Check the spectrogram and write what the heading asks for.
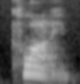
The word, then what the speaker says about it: climb: The B is silent, as in come, climb.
